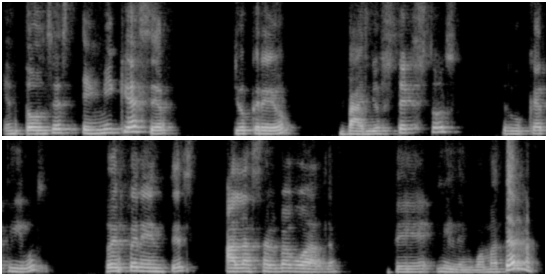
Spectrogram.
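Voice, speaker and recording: Slow, deliberate woman presenting. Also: medium pitch, mellow. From Honduras. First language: Garifuna. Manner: slow and deliberate, teacher-like with call and response. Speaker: guest speaker, language promoter. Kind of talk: presentation to an audience.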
